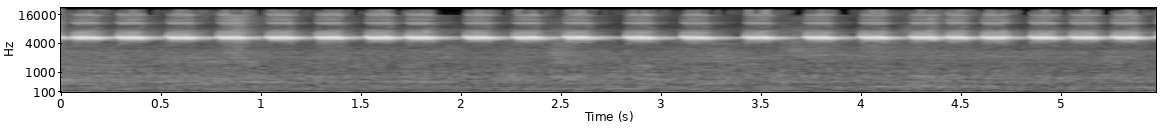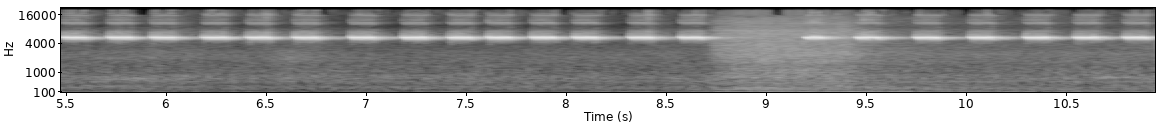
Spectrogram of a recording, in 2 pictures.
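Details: Cricket (jhingur) chirping at home at midnight: a steady series of short, high-pitched, pure chirps, about four per second, continuing evenly throughout, with a brief rustling noise near the end.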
